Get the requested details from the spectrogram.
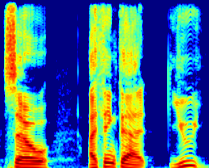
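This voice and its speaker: A man's voice: on the high side, slow pace, a bit bright, dry recording, studio quality. Chatty man telling a rambling story. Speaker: podcast co-host. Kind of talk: casual chat.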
